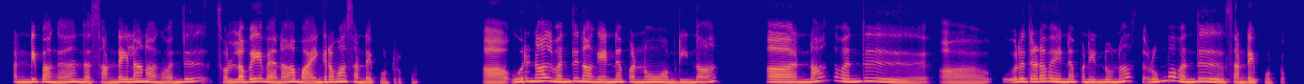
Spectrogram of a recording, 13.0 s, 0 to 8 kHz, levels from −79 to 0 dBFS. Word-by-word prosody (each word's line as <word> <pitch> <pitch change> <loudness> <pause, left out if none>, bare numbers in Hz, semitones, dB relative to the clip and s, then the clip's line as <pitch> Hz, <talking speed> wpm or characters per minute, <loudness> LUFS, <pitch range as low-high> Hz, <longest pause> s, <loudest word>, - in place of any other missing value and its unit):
கண்டிப்பாங்க. 245 +1 +1 0.2
அந்த 235 -2 +2
சண்டையெல்லாம் 250 +6 +2
நாங்க 230 -3 0
வந்து 250 +5 0 0.3
சொல்லவே 235 +4 +2
வேணாம். 235 +4 +2
பயங்கரமா 240 +5 +2
சண்டை 215 -2 -1
போட்ருக்கோம். 195 0 -14 0.7
அ - - +1 0.3
ஒரு 285 +2 +1
நாள் 325 +1 +2
வந்து 270 +3 +1
நாங்க 255 -3 +3
என்ன 255 +2 +3
பண்ணுனோம் 245 +1 +1
அப்டின்னா, 220 +2 -2 0.7
அ - - +5 0.4
நாங்க 355 +7 -3
வந்து, 290 +4 0 0.8
அ - - -1 0.6
ஒரு 255 - +1
தடவை 290 +2 +1
என்ன 260 +1 +3
பண்ணிருந்தோன்னா, 235 +3 0 0.3
ரொம்ப 325 +8 -1
வந்து 255 +3 +2 0.3
சண்டை 215 +1 +1
போட்டோம். 190 0 -13
245 Hz, 140 wpm, -24 LUFS, 225-270 Hz, 0.8 s, அ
